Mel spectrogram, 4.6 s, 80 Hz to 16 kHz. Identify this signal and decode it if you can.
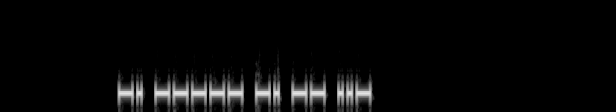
Morse code, heard as a keyed tone, about 34 wpm, 700 Hz. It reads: N0NMU
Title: USA Call Signs - 5 Characters - 35wpm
